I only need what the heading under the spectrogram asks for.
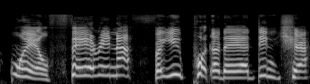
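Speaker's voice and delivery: very high, squeaky, rat-like little voice. Reading the story, voice Squeaky interrupting the narrator, in rat-like tones. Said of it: "the rat-like tones of the vicious little cutthroat".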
